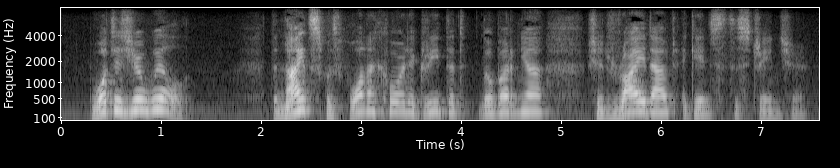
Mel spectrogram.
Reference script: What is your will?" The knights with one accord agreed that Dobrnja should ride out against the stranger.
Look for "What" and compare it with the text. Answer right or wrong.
right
